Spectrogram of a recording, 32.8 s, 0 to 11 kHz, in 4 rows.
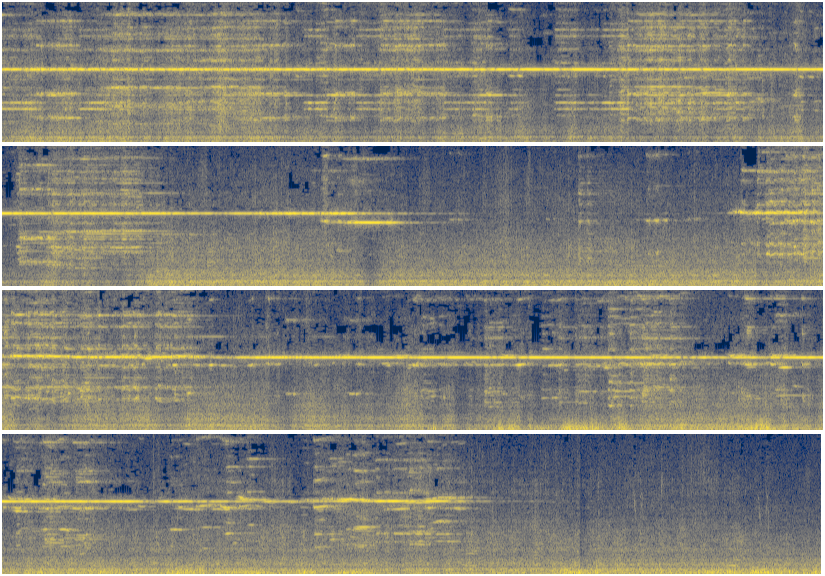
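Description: Loud, steady high-pitched steel squeal from a CIE 121 class diesel locomotive rolling onto a turntable. After a few seconds' pause near the middle, the squeal returns as the turntable swings round with the locomotive on it.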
